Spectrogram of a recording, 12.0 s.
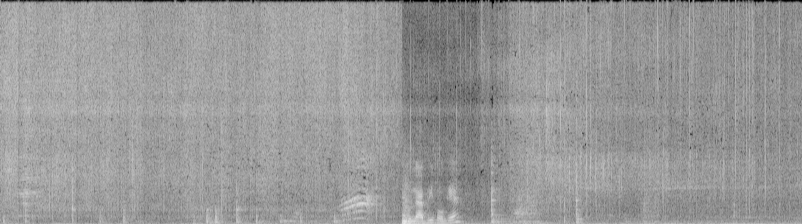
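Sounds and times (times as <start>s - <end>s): garlic sizzling in hot oil: 0.0s - 12.0s
wooden spatula scraping pan: 7.5s - 8.3s.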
